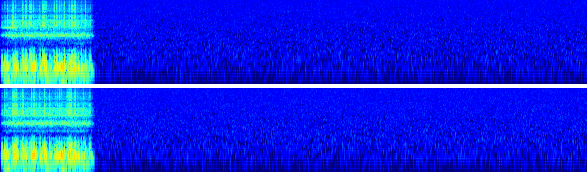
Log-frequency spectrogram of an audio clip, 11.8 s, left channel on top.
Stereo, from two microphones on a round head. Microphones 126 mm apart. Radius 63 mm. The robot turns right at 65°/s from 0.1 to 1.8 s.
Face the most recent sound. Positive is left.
No sound to turn to.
